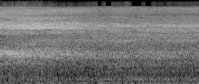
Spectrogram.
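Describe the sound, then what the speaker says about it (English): Steam hisses out of the release valve of a Power Pressure Cooker XL electric pressure cooker, a loud, steady, close-up jet that eases off only slightly over the short stretch. "the steam is releasing out of the power pressure cooker"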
